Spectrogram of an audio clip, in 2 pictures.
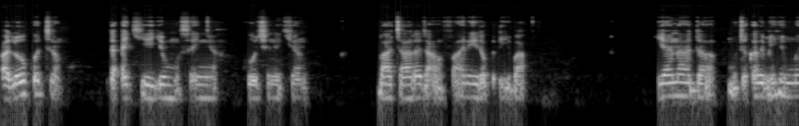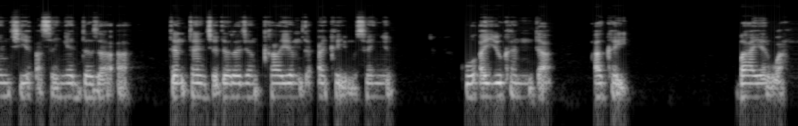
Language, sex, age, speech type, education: Hausa, male, 30-45, spontaneous, tertiary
